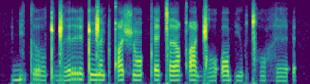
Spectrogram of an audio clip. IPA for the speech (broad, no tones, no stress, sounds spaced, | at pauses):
bʲ ɛ t r ɔ̤ t ɡ͡ǁ ɘ r ʏ t ŋ͡ǁ ɛ̃ t qʼ ɘ ʃ ɔ̃ ʔ tʼ ɛ ǀ ɜ qʼ ɛ ɡ͡ǁ ɔ̤ ʔ ɔ pʲ ṳ ʔ ǀʰ ɔ̤ h ɛ̤ ʔ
